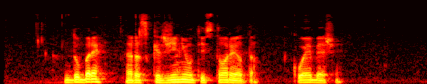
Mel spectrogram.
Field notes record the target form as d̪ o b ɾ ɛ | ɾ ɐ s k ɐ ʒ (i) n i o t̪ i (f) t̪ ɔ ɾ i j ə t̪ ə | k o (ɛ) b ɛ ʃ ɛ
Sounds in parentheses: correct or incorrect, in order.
correct, incorrect: s, correct

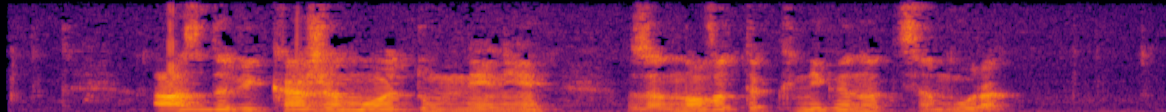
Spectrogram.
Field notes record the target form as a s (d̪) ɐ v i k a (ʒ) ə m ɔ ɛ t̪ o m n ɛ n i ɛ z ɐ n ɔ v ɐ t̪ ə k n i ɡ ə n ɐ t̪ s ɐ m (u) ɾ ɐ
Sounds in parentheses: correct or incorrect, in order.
correct, correct, correct

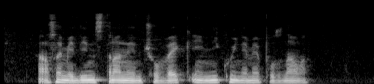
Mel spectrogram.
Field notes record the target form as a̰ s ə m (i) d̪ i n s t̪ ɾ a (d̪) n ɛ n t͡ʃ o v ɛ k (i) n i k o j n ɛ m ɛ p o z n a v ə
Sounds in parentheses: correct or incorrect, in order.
incorrect: ɛ, incorrect: none, correct

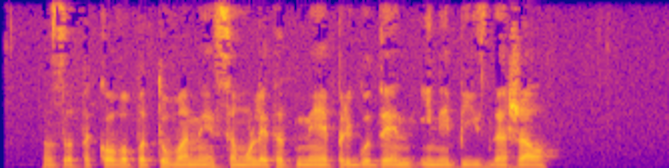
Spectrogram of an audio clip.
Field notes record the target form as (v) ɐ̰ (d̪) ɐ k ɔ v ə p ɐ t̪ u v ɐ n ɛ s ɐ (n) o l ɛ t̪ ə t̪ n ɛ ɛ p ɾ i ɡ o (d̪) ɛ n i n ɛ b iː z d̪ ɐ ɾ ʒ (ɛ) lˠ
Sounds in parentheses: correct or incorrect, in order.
incorrect: z, incorrect: t̪, incorrect: m, correct, incorrect: a

